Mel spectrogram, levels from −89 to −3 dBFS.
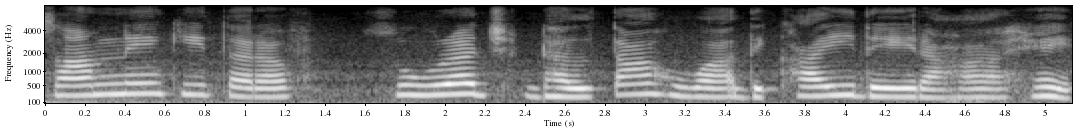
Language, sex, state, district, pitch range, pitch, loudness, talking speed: Hindi, female, Madhya Pradesh, Dhar, 215-265 Hz, 235 Hz, -15 LUFS, 115 wpm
